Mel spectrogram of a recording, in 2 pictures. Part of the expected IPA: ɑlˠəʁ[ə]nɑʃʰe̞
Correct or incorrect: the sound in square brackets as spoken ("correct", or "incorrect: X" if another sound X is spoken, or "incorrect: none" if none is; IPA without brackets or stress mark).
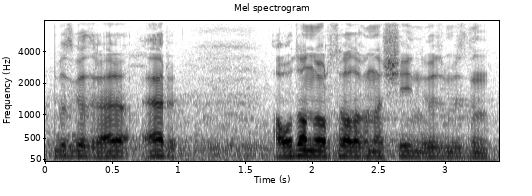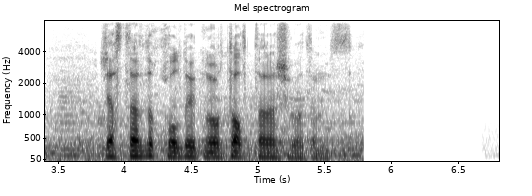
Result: correct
